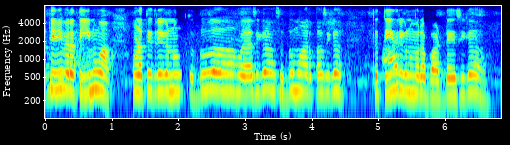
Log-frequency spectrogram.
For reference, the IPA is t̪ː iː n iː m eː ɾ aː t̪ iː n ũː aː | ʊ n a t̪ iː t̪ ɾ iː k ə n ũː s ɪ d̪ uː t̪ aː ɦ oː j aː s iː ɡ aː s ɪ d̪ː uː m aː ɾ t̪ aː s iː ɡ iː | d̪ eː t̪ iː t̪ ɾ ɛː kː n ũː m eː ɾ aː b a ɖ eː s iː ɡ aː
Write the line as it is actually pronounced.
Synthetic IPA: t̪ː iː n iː m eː ɾ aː t̪ iː n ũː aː | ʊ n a t̪ iː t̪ ɾ iː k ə n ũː s ɪ d̪ uː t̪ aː ɦ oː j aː s iː ɡ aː s ɪ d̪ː uː m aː ɾ t̪ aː s iː ɡ aː | t̪ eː t̪ iː t̪ ɾ iː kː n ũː m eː ɾ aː b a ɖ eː s iː ɡ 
